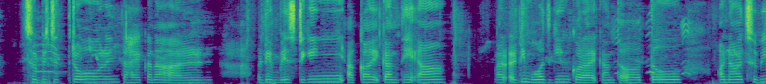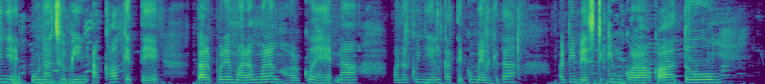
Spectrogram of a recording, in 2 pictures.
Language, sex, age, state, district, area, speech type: Santali, female, 18-30, West Bengal, Malda, rural, spontaneous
